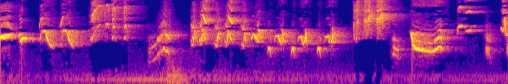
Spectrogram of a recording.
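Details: Master recording of orange-headed thrush for teaching other birds: dense, fast run of whistled and buzzy notes and sweeping slurs, phrases packed closely together, with a steady low hum underneath.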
